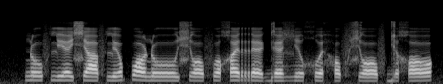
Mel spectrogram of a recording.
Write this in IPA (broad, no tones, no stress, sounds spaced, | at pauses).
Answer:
ɳ o f lʲ ɛː ɕ aː f lʲ ɔ p ɔː ɳ oː ɕ ɔː f o χ ɛ r ɛː ɡ ɛ ɮ i χʷ ɛ h ɔ f ɕ ɔː f ɡ i χ ɔ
